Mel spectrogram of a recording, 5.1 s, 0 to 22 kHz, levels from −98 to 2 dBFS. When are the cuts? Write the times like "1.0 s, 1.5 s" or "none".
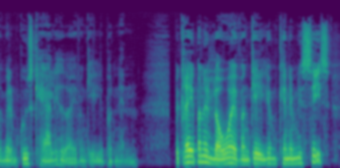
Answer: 2.5 s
